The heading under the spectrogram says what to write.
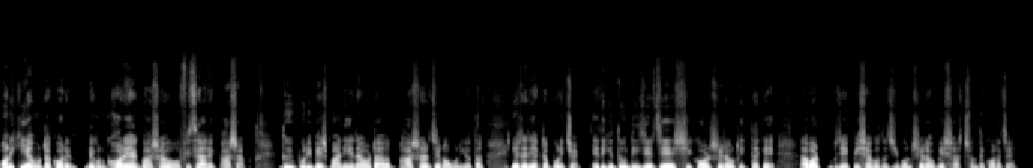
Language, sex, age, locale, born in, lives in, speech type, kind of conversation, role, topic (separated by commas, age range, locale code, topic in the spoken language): Bengali, male, 20-24, bn-BD, Bangladesh, Bangladesh, read, expert-assistant, expert, নিজের মাতৃভাষা ও সামাজিক ভাষা ব্যবহারের মধ্যে ভারসাম্য কীভাবে বজায় রাখা যায়?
